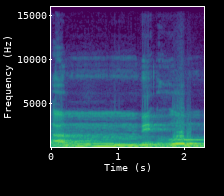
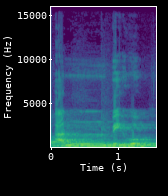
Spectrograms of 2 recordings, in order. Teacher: nun sukun yang diikuti ba diubah dalam makhrajnya menjadi mim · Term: iqlab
